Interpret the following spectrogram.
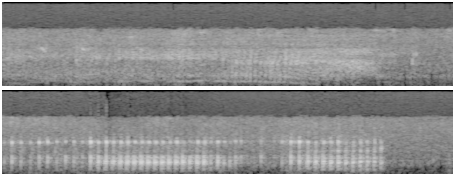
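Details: Hippopotamus asleep and snoring in a puddle at a webcam-watched waterhole in a South African reserve by Kruger National Park, other animals waiting to drink; rasping pulsed bursts, two long rattling snores near the end, rural background hiss.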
